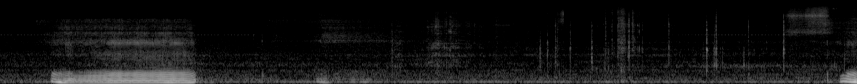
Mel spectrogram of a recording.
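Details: Kinako, a 7-month-old Labrador Retriever puppy, snores in sleep like an old man, loud as a human: one deep, droning harmonic snore lasting about one and a half seconds, then quiet breathing and faint rustles before the next snore begins.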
